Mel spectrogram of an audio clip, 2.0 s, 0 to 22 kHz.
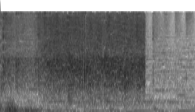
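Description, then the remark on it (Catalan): A crowd bursts into loud, steady applause in tribute to David Marca, former head technician of RAC and RAC 105, a dense wash of clapping hands that holds for about a second and a half before cutting off abruptly into quiet. “Va ser cap tècnic de rac i RAC 105 durant 15 anys i tot i que sé que el molestaria, crec que avui és el moment idoni de demanar-vos un merescut aplaudiment pel meu amic David Marca.”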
